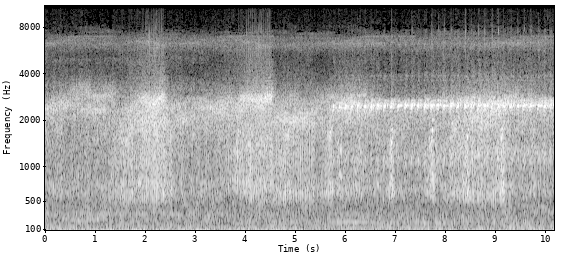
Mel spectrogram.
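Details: Swamp pond frogs in June 2021 give a dense croaking chorus; after a smoother swelling stretch, a rapid, regularly pulsed rattling call takes over, repeated several times per second.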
